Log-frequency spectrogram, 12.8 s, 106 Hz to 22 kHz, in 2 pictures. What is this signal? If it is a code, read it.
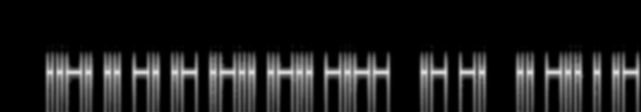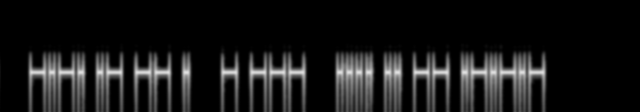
Morse code, heard as a keyed tone, about 25 wpm, 700 Hz. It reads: FINALLY AN IDEA CAME TO HIM.
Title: Sentences from Top 1000 Words 25wpm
